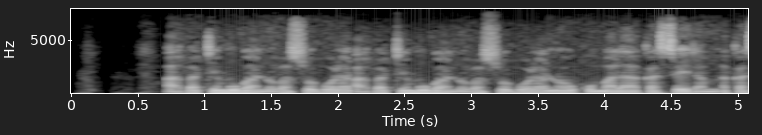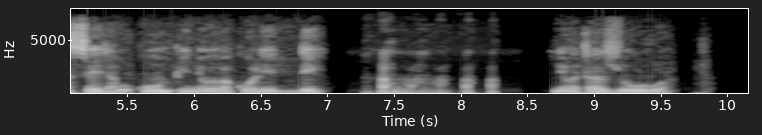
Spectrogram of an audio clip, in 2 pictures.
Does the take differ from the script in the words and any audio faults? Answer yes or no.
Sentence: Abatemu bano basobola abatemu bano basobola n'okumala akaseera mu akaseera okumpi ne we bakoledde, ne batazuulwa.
yes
